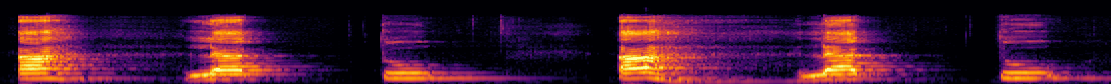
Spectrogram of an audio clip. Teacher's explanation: آگے لام کو کاف کے ساتھ لک، لک، ک، یہ آواز پیدا نہ ہو. لک تو، لام کو کاف کے ساتھ ملائیں گے تو آواز کو بند کر دیں گے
